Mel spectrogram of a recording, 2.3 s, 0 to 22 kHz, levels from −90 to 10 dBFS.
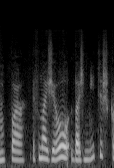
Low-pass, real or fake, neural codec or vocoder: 10.8 kHz; fake; codec, 16 kHz in and 24 kHz out, 0.8 kbps, FocalCodec, streaming, 65536 codes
